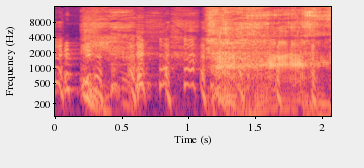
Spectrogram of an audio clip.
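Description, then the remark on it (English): A woman growls and rasps in a throaty roar, imitating a dragon breathing fire, then pushes out a long, breathy hiss for about a second; fairly loud. “Well, because they're breathing fire.”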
